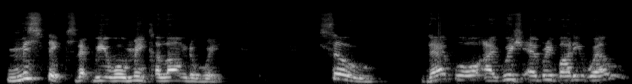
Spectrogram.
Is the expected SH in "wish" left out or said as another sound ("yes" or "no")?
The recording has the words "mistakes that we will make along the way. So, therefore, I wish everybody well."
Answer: no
